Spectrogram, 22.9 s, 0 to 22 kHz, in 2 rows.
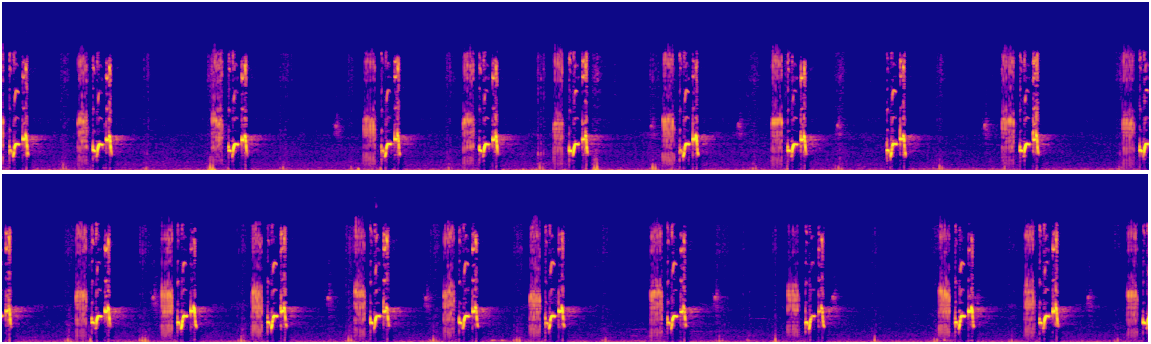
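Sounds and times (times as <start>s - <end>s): tailorbird calling: 0.0s - 1.4s, 2.0s - 2.7s, 3.3s - 22.9s.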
